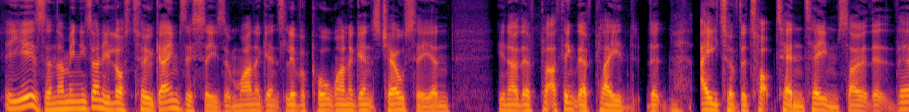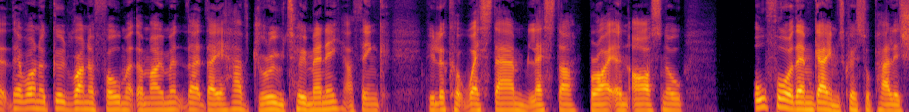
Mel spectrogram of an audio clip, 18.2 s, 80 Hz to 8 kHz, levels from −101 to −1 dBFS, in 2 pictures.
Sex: male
